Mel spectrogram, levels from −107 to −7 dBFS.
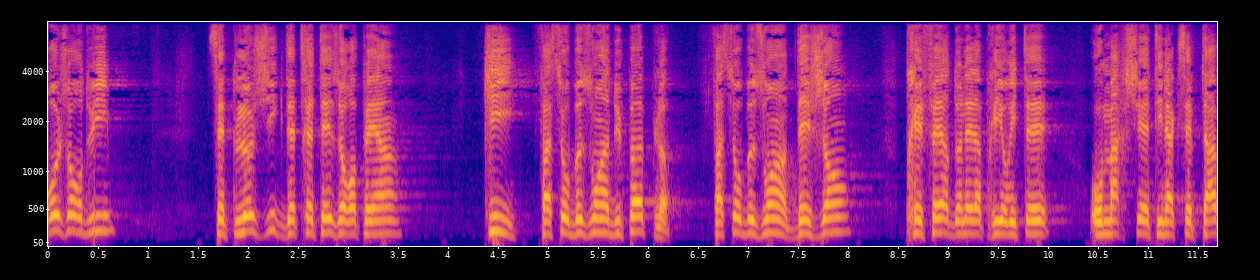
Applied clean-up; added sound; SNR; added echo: none; none; none; none.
